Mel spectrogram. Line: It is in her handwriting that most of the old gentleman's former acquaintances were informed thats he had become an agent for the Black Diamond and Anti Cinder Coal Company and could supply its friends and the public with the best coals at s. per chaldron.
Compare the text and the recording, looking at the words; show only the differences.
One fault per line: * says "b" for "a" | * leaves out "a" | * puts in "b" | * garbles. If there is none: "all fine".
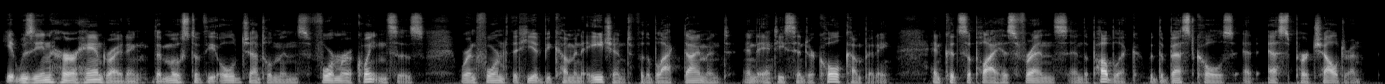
* says "was" for "is"
* says "that" for "thats"
* says "his" for "its"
